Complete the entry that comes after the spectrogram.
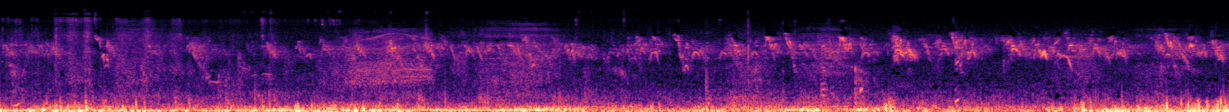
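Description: Small birds chirping repeatedly, short high calls scattered throughout, over a low steady background noise.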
